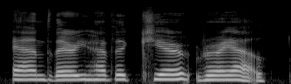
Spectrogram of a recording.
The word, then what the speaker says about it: Kir: K-I-R. Cur.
